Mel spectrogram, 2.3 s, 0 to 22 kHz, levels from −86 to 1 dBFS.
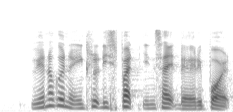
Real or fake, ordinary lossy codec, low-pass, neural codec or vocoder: real; none; 7.2 kHz; none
